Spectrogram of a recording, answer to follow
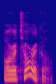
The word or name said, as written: oratorical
